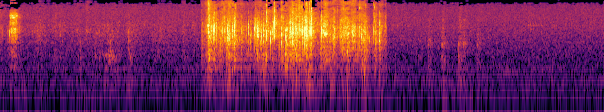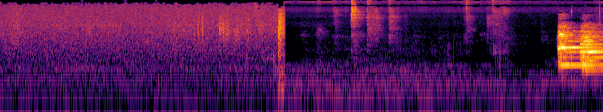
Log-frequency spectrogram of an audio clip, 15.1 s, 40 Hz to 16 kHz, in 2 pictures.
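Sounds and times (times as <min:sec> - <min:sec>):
pouch crinkling and rustling: 0:02.5 - 0:04.9.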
